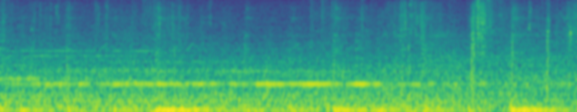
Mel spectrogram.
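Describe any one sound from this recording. Footsteps clatter on roof tiles.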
